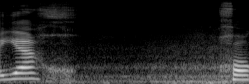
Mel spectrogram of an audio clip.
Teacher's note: یکاد البرق. یا زبر خو، یا خو کو پر کرنا ہے اور خراش کی آواز بھی آنی ہے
